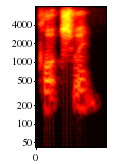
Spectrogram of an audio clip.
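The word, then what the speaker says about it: coxswain: rowing thing right and i guess you have to know what a cox win is you pronounce it clock swing yeah you know that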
